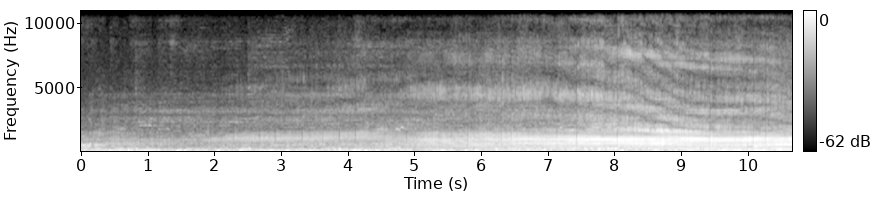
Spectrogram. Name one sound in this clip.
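A model airplane engine whines, growing louder as it approaches and passes.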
